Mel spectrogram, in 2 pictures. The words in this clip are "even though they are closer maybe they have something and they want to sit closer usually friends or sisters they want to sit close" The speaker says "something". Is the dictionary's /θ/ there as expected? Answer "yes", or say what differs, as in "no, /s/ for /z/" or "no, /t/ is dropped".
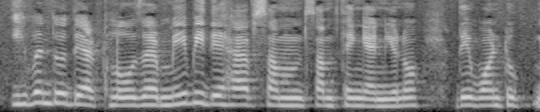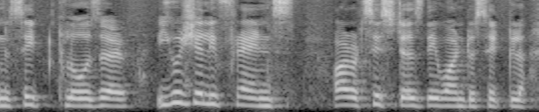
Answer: no, /s/ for /θ/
